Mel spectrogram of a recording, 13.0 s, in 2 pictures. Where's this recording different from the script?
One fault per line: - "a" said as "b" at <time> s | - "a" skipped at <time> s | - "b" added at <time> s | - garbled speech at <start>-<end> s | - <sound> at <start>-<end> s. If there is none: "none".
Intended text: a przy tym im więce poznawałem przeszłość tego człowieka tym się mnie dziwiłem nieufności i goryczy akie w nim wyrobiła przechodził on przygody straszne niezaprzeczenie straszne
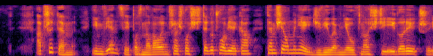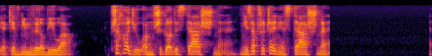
none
